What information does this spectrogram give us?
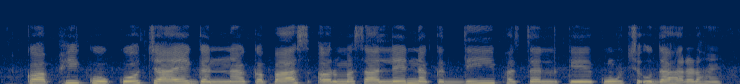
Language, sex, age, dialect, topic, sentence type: Hindi, female, 18-24, Awadhi Bundeli, agriculture, statement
